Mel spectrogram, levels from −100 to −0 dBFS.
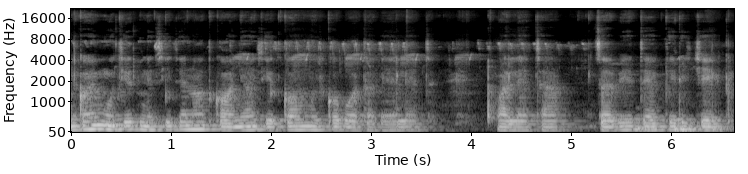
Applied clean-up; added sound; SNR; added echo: none; none; none; reverberation time 0.5 s.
